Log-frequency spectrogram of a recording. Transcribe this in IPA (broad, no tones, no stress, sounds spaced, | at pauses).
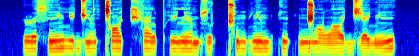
ɭ ɪ s ĩ ʎ ɪ d͡ʑ ɔ̃ ǀ ɒ t͡ʃʰ æ l pʰ i lʲ ɑ̃ b z u ǁ ũ b ʎ ĩ b k ĩ ʔ ŋ͡ǁ ɔ lˠ ʌ d͡ʑ æ ʎ ĩ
